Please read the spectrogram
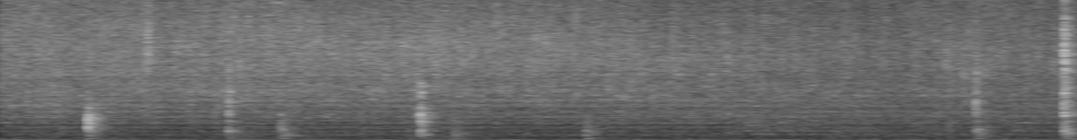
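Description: Shrimp sizzling in a nonstick skillet in olive oil just splashed with dry white wine, stirred with a wooden spoon. The sizzle is soft and steady, with a few sharp ticks scattered through it.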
